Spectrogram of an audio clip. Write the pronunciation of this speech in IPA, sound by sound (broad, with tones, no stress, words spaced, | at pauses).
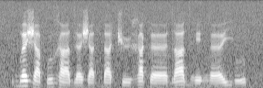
bɜ˦ ʒa˨pu˦ ɣa˨dɜ˨ʒa˨θa˨ t͡ʃʉː˨ ɣa˦˨kɜː˨daː˦ dʱe˨ɦɜː˨˦ju˨˦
